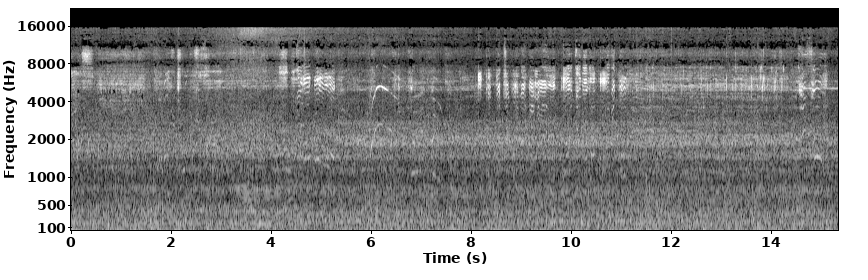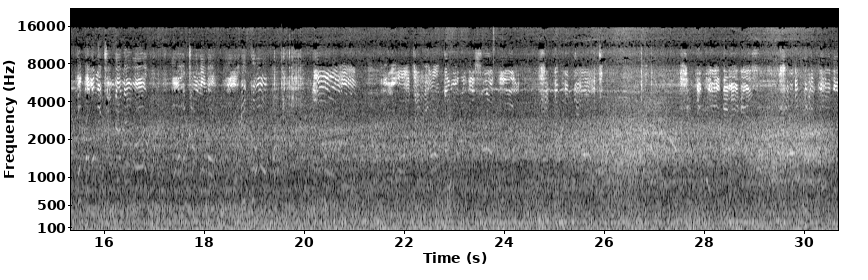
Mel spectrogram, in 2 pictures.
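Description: Inside a car driving at highway speed: a steady engine drone under constant road and wind noise.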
